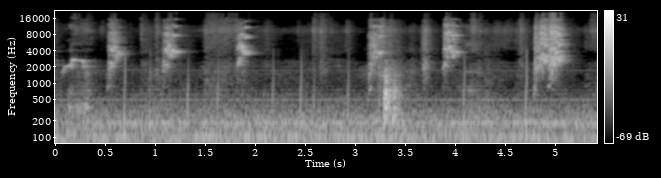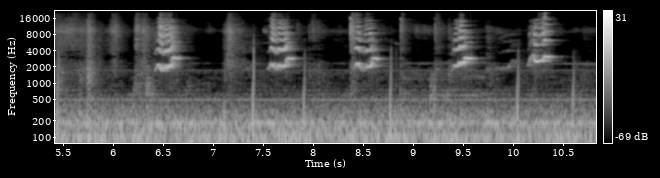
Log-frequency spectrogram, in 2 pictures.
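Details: Javan myna in the morning, giving a long run of short, harsh, harmonic-rich squawky notes repeated about every half second, over a steady low hum.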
